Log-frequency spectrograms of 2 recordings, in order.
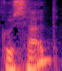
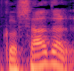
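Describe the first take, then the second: First: It is said with a Parisian French pronunciation. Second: It is said with a southern French pronunciation. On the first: This is how people from Paris say it. "les Parisiens disent Caussade" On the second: This is how people from the south say it. "les méridionaux disent Caussade"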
